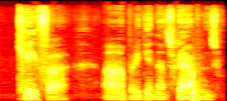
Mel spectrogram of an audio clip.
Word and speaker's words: Kepha: It really should be probably rendered Kepha, Kepha, but again, that's what happens when you transliterate.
